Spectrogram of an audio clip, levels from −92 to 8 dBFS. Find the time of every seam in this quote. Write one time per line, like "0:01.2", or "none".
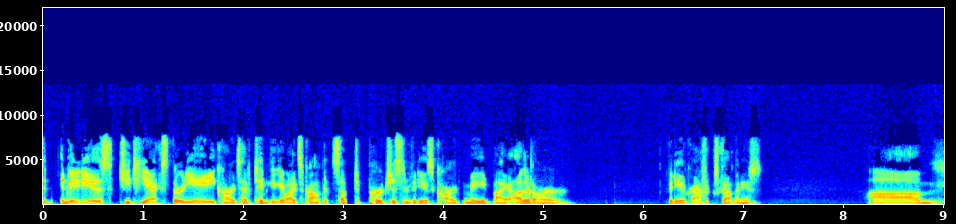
0:02.6
0:03.0
0:04.2
0:04.9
